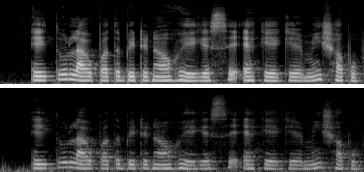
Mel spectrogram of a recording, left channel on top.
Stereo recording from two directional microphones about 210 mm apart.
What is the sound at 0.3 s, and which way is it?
A woman's voice, 40° left (ahead or behind).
